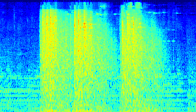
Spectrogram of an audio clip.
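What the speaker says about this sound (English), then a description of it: "I'm trying to scan, but I keep firing my weapon" Weapon fire in RoboCop: Rogue City comes in three loud, close bursts of rapid shots, each roughly half a second apart and separated by brief gaps, with no talking.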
